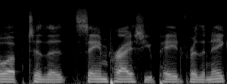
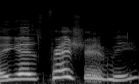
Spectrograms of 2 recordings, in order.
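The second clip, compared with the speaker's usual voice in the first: very high, squeaky voice crack; 12 semitones higher, 4 dB louder than usual. Protesting to friends who keep urging him on; voice cracking. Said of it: "Did you hear that voice crack?".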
